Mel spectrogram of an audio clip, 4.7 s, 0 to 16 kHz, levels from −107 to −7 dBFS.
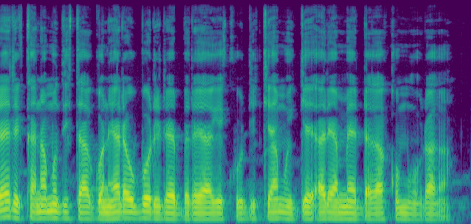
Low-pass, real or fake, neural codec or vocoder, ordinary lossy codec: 14.4 kHz; real; none; none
